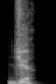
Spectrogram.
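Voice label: American phonetics sound jump; 英语音标发音（剑桥版）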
